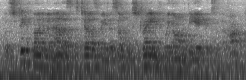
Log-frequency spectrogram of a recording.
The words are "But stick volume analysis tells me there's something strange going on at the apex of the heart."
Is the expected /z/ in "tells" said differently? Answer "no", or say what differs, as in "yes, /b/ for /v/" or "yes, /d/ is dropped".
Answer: no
